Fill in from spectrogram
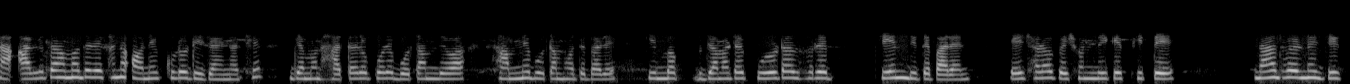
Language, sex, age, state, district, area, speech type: Bengali, female, 18-30, West Bengal, Jhargram, rural, conversation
